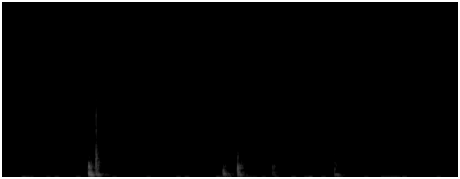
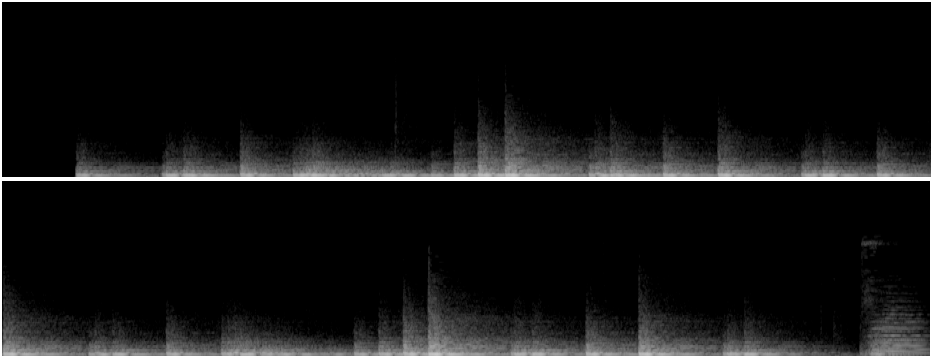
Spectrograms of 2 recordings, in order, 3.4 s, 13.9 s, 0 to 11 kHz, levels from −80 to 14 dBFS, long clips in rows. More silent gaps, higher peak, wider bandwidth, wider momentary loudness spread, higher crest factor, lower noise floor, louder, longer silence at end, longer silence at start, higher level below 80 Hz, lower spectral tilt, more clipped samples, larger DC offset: first, 0.43-0.49 s, 1.23-1.27 s, 1.49-1.58 s, 2.75-2.83 s, 3.10-3.16 s vs none; second, -38 dBFS vs -2 dBFS; first, 6.2 kHz vs 2.8 kHz; second, 8 LU vs 13 LU; first, 28 dB vs 18 dB; first, -80 dBFS vs -48 dBFS; second, -61 LUFS vs -22 LUFS; first, 0.15 s vs 0 s; second, 0.15 s vs 0.55 s; second, -82 dBFS vs -46 dBFS; second, -7 dB/octave vs -12.5 dB/octave; neither; neither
